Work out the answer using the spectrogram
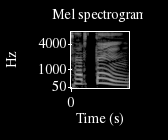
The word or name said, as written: sarteen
